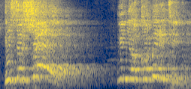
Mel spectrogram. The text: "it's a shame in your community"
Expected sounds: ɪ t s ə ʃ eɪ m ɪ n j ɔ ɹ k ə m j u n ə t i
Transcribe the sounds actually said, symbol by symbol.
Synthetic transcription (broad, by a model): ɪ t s ə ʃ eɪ ɪ n j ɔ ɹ k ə m j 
